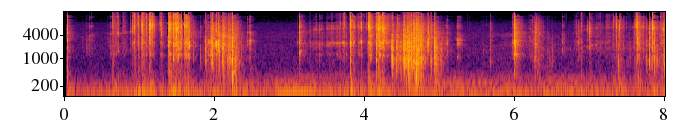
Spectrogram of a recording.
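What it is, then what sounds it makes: Dry soap bar, crunchy when cut. A metal blade shaves and carves the painted crust off a small, solid oval bar of dry soap held in one hand; the surface is painted purple with glitter, and the cream-coloured soap shows underneath. Repeated bright, crunchy scraping and crumbling bursts come in quick strokes over a steady low hum, with short sharp cracks as pieces break away.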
